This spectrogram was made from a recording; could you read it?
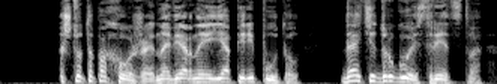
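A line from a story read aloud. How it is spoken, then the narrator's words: Exclamation. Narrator (Russian): воскликнул я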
